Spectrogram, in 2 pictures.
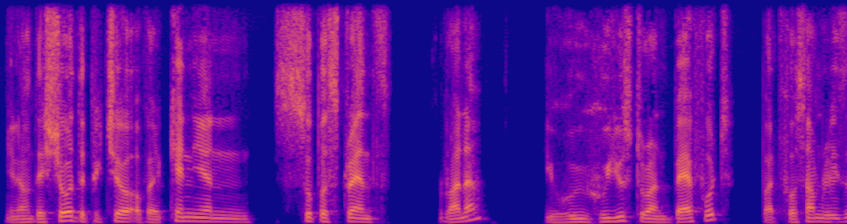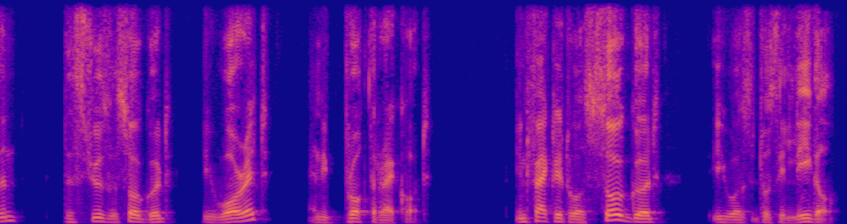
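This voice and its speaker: A man's voice: medium pitch, normal speed, a little mellow, dry recording, studio quality. A man speaking as an expert guest in an interview, explaining with examples in a blunt, emphatic way.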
